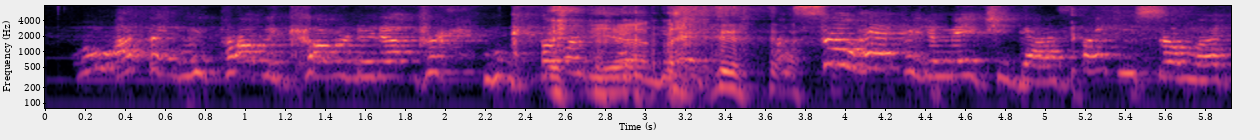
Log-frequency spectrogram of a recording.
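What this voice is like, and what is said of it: Speaks with a noticeable accent. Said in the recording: “I hope my accent's not too bad.”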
